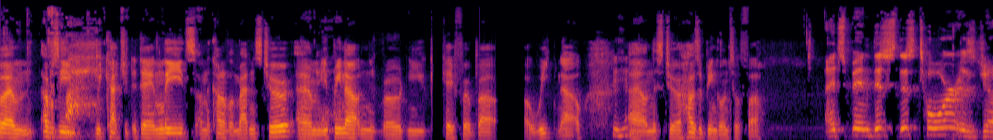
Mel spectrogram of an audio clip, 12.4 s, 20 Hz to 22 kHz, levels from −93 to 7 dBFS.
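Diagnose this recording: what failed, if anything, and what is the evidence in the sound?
Repeated stalls (stutter) from 4.71 to 6.16 s, a network and jitter-buffer fault: 26 brief holds, the longest 137 ms, fill about 30% of that span with stretched continuation of the preceding sound. Unlike packet-loss dropouts, nothing is skipped; the audio drags and catches rather than losing pieces.

A call audio freeze follows from 6.18 to 6.57 s. The last sound is held for 370 ms and fades to silence for about 320 ms before continuing exactly where it stopped, likely from a late packet burst on the network. A single long held gap with no lost audio separates it from the choppy stutter before it.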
